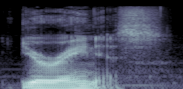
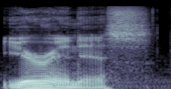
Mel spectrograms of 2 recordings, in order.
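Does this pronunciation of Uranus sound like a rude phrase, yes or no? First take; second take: yes; no. First: It is pronounced so it sounds like a rude phrase. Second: It is pronounced so it avoids the rude phrase. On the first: This is the older, embarrassing pronunciation. "Uranus was there pronounced like Uranus" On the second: This is the newer pronunciation that avoids the faux pas. "the new pronunciation"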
